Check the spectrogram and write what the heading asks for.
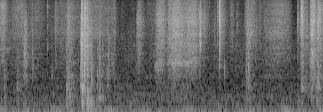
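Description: Cardboard box being picked up and handled: a knock about a second in, then cardboard rubbing and scraping with small clicks.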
